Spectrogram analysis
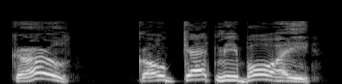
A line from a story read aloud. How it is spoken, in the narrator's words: Brunner cried, but his voice sounded distorted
